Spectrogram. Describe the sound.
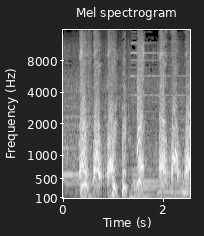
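A small dog barks eight times in a quick, uneven run of sharp, high yaps with no other sounds.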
